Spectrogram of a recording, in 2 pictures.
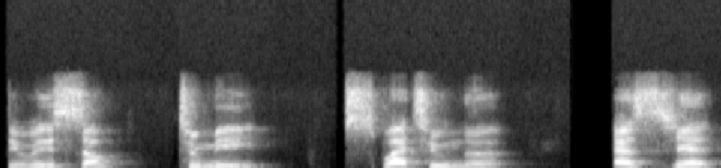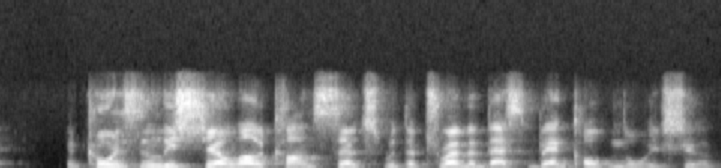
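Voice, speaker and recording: A man hosting a reaction video with casual, off-the-cuff commentary, speaking haltingly and repeating his words and phrases. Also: a little high, a little mellow.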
